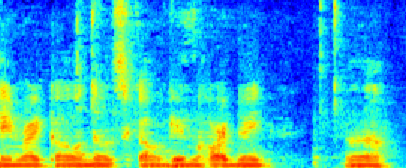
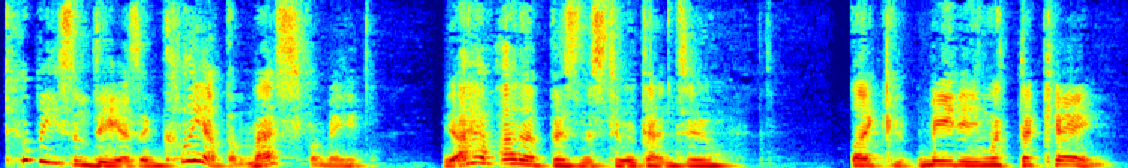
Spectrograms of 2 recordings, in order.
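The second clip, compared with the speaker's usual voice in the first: a bit higher, quick airy command; lightly voiced haughty lich; 6 semitones higher than usual. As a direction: toss it off to the servants. Lich addressing maids.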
